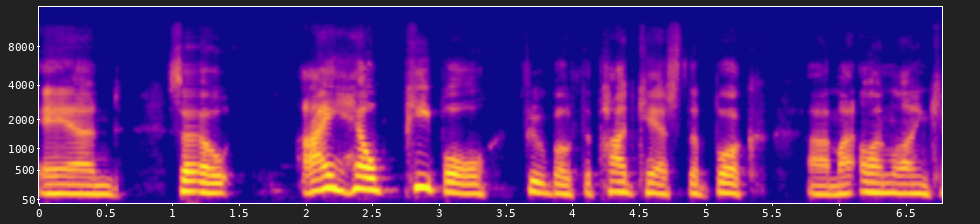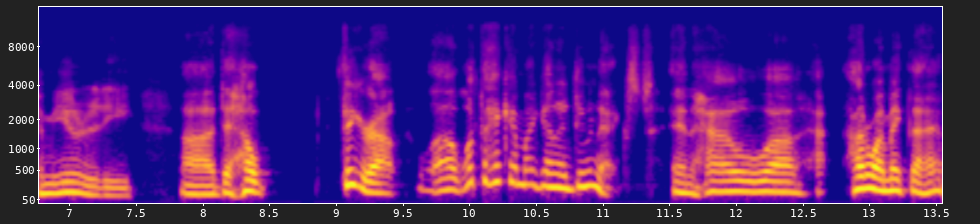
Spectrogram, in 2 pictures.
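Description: A man with an American accent and an unremarkable speaking voice, fairly high in pitch, lively in intonation and fairly slow, on a very clean recording with a silent background and a dry, close sound with no echo. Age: 60s. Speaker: career coach and author. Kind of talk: interview.

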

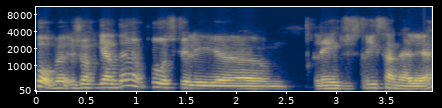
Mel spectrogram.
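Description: A man with a Quebec accent. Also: dry, close sound with no echo. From Quebec, east Montreal. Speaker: mortgage broker. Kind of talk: interview.

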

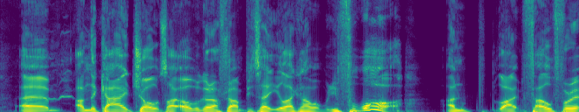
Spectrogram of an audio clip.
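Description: With fairly even intonation and an unremarkable speaking voice, the man talks at a moderate pace in a medium pitch. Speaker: comedian. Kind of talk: casual banter.

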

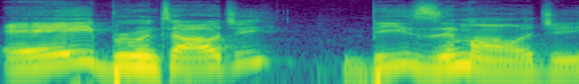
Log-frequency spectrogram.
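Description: Over music in the background, a man with an American accent speaks at a high pitch. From US Midwest, near St. Louis. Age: 40s. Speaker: beer tour operator and lawyer. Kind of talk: casual chat.

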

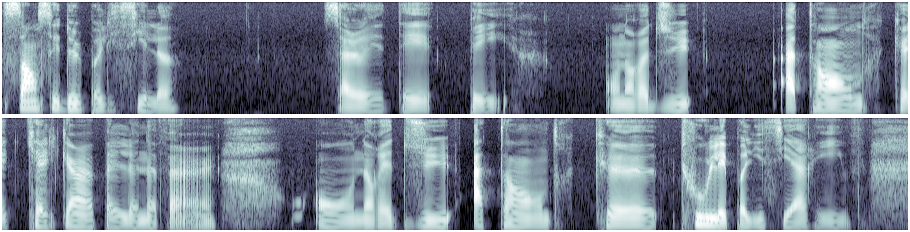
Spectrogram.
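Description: Someone with an English accent speaks at a very slow pace with long, frequent pauses, a dark, mellow tone and monotone, flat intonation, recorded dry and close with no echo. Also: woman, very deep, low pitch for a woman. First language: English (speaking French). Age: 30s. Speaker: shooting survivor. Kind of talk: testimony. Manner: hesitant, frequent fillers.

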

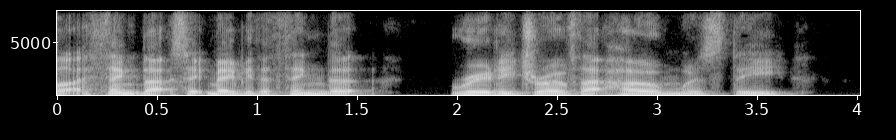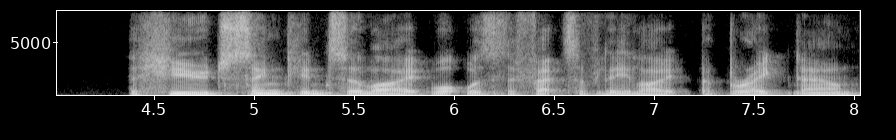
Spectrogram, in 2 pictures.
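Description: Spoken at a moderate pace in a Mancunian accent, the delivery is monotone and flat. The recording is very clean with a silent background. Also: man, very deep, low pitch for a man. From Manchester, northern England. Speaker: writer, podcaster and musician. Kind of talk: casual chat.

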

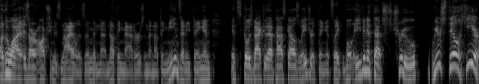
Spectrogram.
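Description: A man with a Canadian accent and a normal speaking voice talks at medium pitch and a moderate pace, with lively intonation, over a quiet background. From Canada. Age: 30s. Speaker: coach and former history professor. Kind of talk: podcast interview.

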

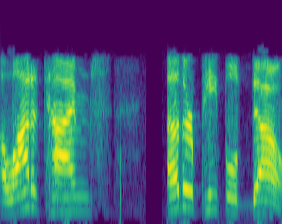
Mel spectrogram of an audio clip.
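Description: A man speaks loudly at a high pitch. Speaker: podcast host. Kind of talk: personal monologue. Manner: halting.

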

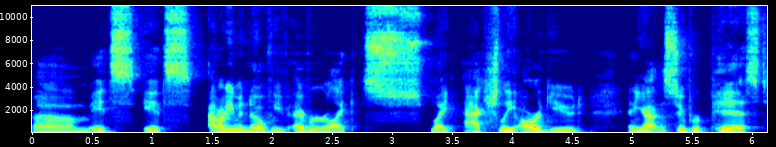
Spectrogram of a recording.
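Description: On a very clean recording with a silent background, a man with a Texan accent speaks at a moderate pace and medium pitch, with ordinary pitch variation. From Texas, Brenham. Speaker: student real estate investor. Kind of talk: casual interview.

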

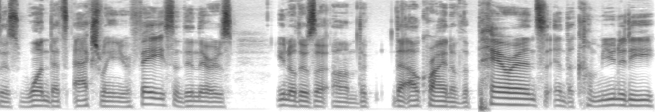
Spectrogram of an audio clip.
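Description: A plain, everyday voice talks at a fairly quick pace with ordinary pitch variation. The sound is dry and close with no echo, on a very clean recording with a silent background. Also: man. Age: 50s. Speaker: podcast guest discussing social issues. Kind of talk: casual conversation.

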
